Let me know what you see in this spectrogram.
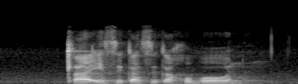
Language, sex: Tswana, male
